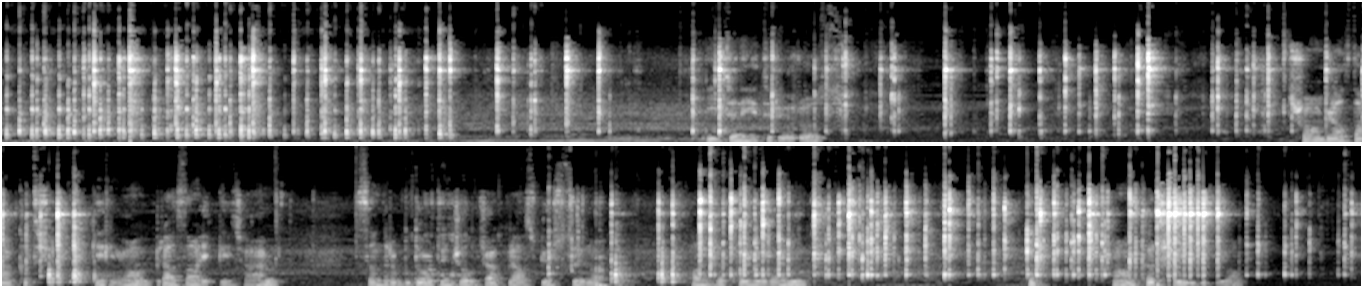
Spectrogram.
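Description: A spoon clinks rapidly against a small glass jar while stirring.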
